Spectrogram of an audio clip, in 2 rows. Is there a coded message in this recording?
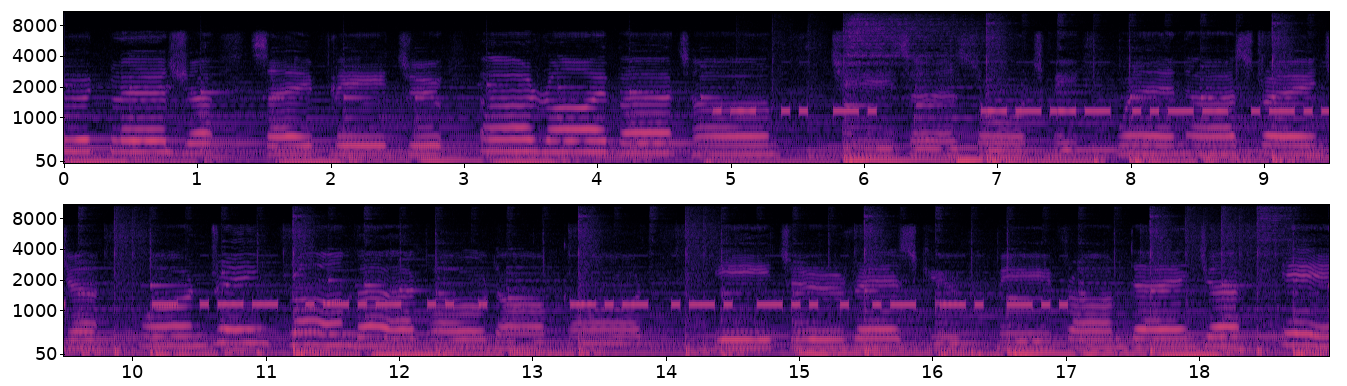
Yes: Morse code (Persian alphabet) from 4.8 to 17.1 s, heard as a keyed tone, hand-sent with a paddle, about 18 wpm, 1160 Hz. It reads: این شغل توصیه کردهاند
